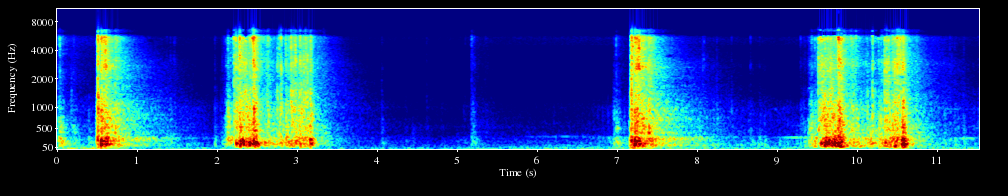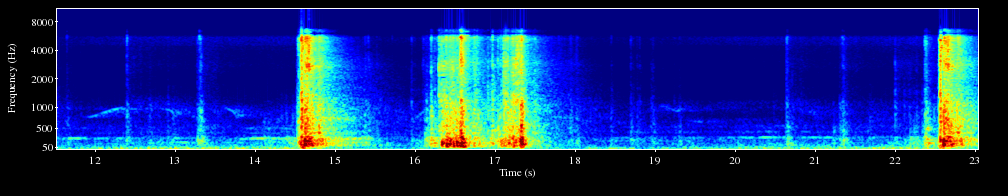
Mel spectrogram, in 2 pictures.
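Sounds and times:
toy blaster firing crack: 14.6 - 15.4, 22.5 - 23.0.

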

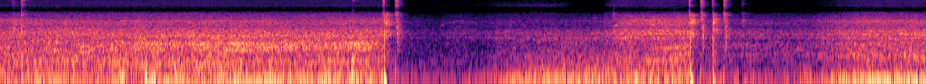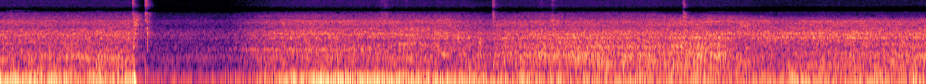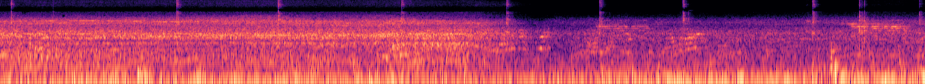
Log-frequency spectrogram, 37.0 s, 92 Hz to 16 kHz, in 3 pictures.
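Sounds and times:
steady machine hum: 0.0 - 37.0
staple gun clacks: 5.0 - 5.5, 9.2 - 10.0, 14.1 - 14.5.

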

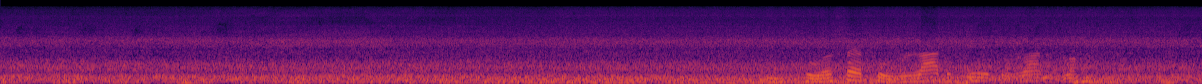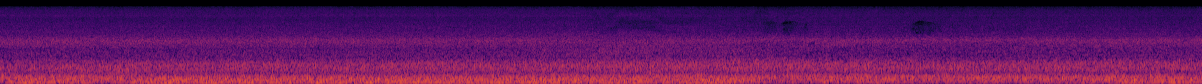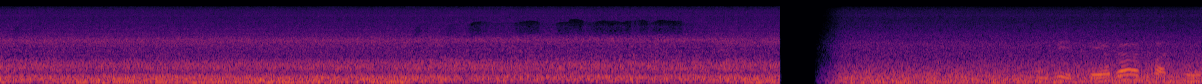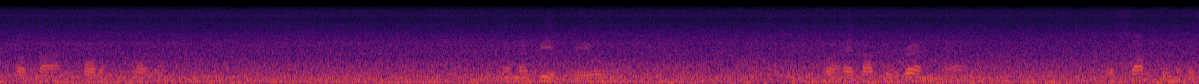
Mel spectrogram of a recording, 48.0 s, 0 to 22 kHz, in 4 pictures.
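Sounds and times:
water rushing over a weir: 0.0 - 31.8.

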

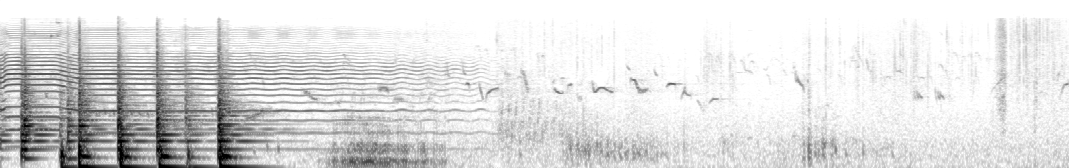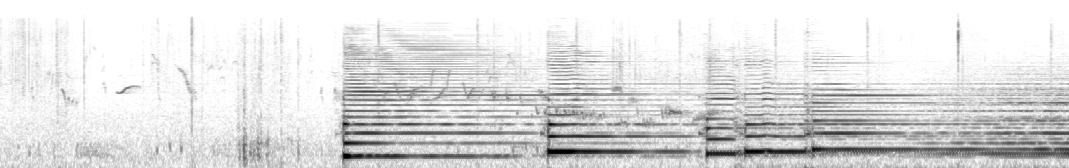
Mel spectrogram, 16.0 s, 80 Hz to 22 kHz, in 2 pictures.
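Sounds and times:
birds chirping faintly: 2.4 - 14.8.

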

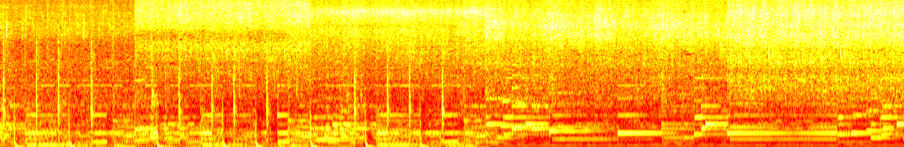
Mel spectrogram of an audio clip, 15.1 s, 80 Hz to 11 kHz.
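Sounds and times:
background music with a beat: 0.0 - 9.4
prawns sizzling in oil: 0.0 - 15.0.

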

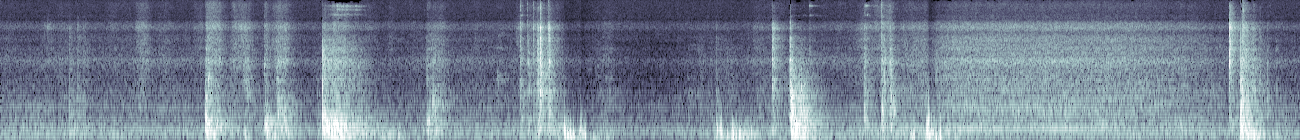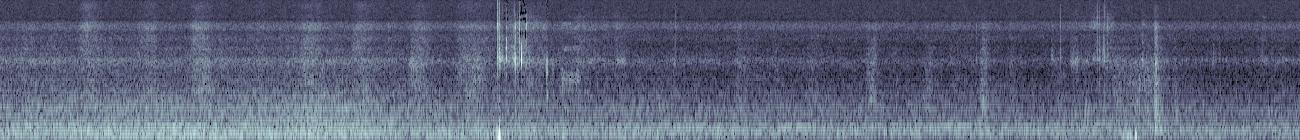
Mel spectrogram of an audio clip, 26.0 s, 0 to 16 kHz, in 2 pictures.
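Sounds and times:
steady hum: 0.0 - 26.0
door bumping open and shut: 5.2 - 5.8, 7.1 - 9.1, 12.3 - 12.9.

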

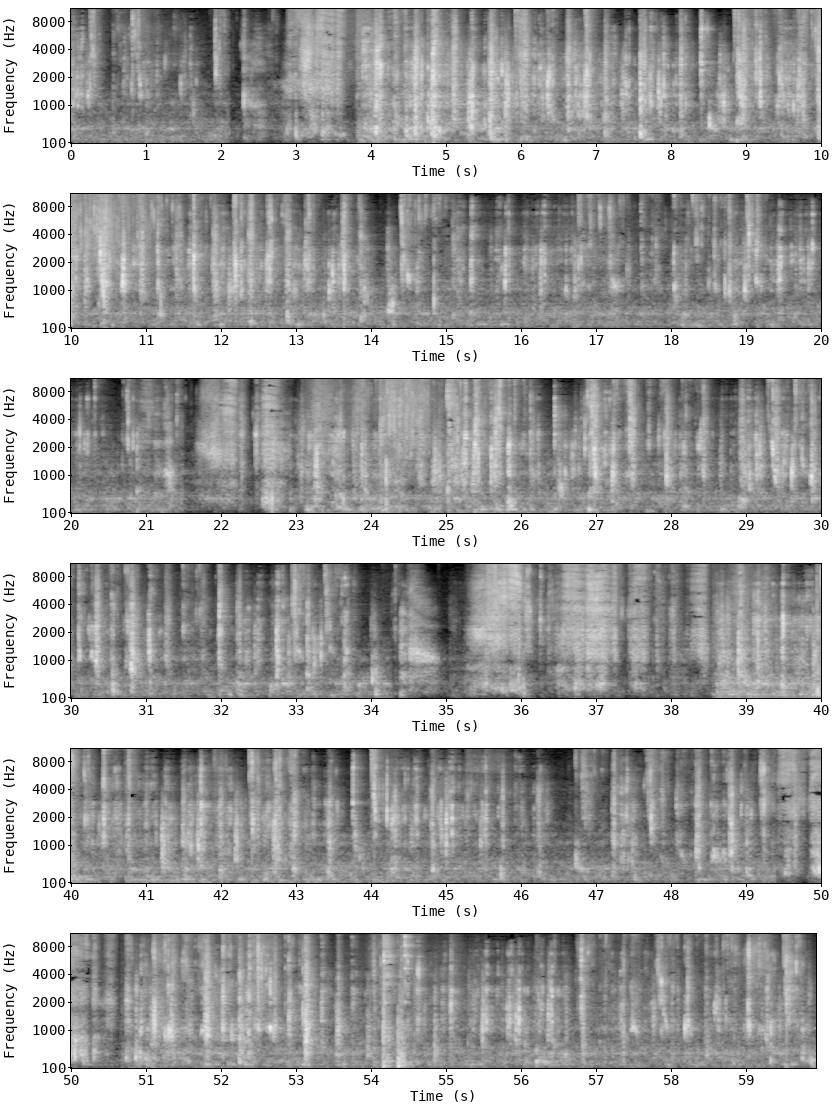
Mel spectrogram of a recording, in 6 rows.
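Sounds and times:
wet chewing and mouth smacking: 22.3 - 34.5, 35.8 - 59.9.

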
